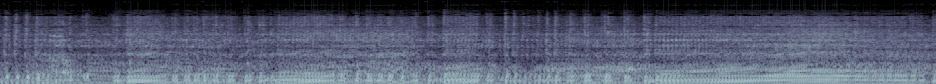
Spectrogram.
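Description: A motorcycle engine revving hard while climbing a hill, rising and falling in pitch as the throttle is worked, close and steady throughout.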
